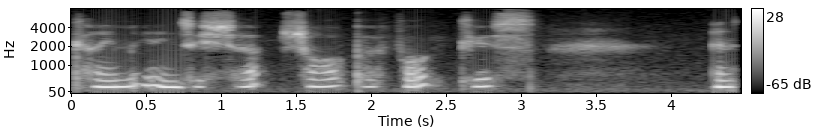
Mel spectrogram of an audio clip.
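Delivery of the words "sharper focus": plain reading voice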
